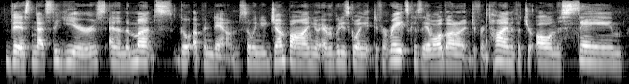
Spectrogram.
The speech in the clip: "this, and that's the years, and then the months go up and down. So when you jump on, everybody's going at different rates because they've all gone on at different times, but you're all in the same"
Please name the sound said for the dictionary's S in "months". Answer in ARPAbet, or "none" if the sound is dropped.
S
